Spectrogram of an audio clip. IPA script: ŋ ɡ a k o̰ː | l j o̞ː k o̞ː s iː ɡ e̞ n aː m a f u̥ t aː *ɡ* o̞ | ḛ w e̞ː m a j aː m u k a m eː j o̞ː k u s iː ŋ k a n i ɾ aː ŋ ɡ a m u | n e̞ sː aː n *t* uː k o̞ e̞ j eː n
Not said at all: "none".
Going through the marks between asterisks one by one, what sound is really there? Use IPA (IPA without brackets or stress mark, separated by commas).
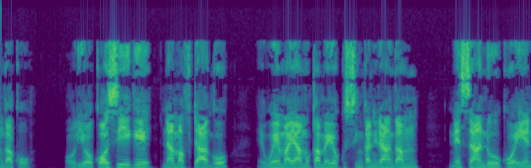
ɡ, d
